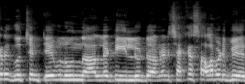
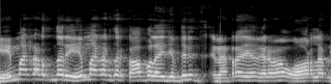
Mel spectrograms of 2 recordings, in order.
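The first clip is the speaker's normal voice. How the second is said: ordinary delivery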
